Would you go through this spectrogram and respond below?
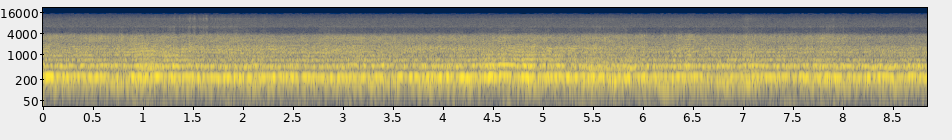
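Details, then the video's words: Many honey bees feasting at a tabletop feeder in a Colorado garage in January, active in unseasonal warmth; a dense, continuous droning hum of overlapping wingbeats with a hissy background. "45 Minutes of Honey Bees Feasting from 3D Printed Bee Feeder ASMR"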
